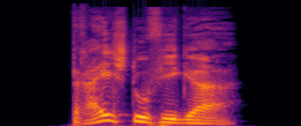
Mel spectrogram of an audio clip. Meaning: inflection of dreistufig: 1. strong/mixed nominative masculine singular 2. strong genitive/dative feminine singular 3. strong genitive plural
- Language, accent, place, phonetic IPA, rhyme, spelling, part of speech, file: German, Germany, Berlin, [ˈdʁaɪ̯ˌʃtuːfɪɡɐ], -aɪ̯ʃtuːfɪɡɐ, dreistufiger, adjective, De-dreistufiger.ogg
